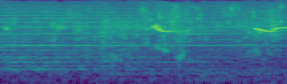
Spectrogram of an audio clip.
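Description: sea water

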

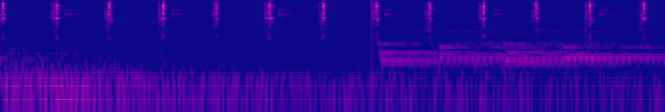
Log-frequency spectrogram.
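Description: clock ticking

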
